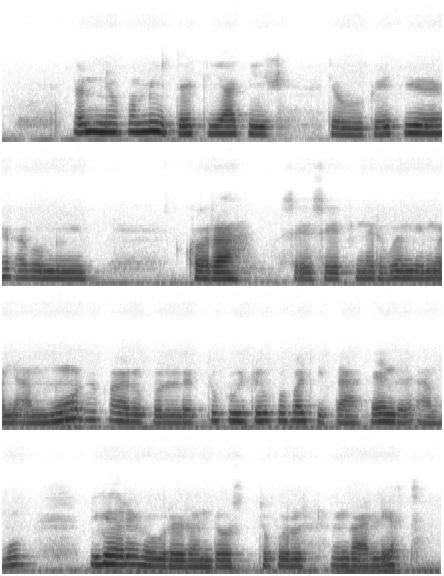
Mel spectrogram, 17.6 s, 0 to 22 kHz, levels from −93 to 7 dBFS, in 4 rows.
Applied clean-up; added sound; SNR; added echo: none; none; none; none.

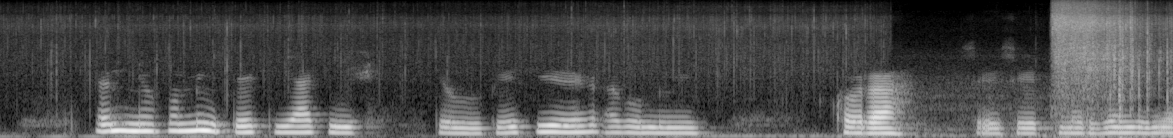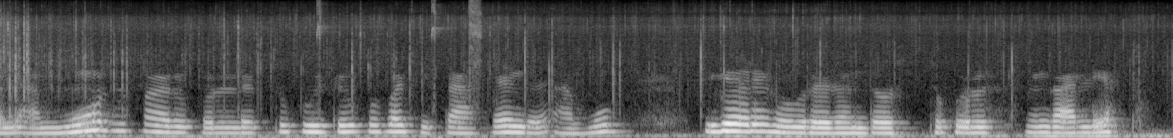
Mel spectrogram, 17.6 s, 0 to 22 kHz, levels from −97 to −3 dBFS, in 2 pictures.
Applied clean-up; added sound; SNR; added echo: none; Wild animals + Frying (food); 17 dB; none.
